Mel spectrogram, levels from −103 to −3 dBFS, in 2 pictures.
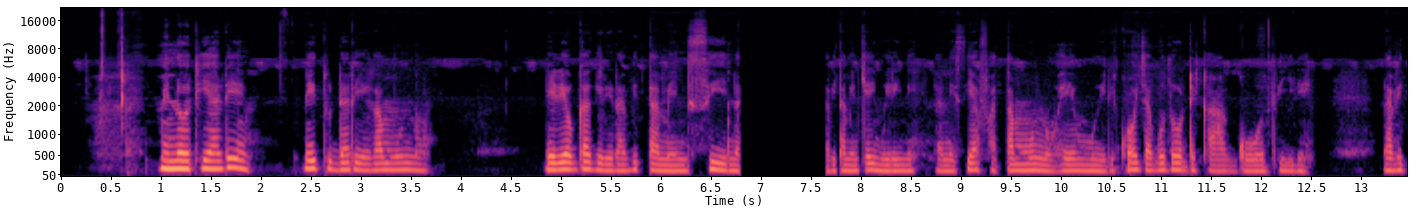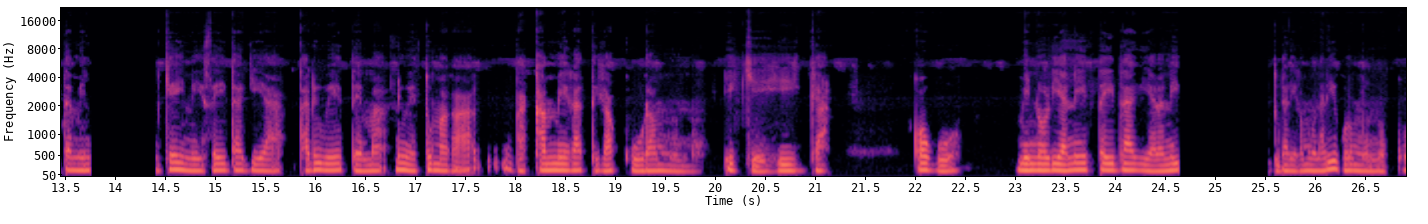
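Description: The speech cuts out three times in a playback stall. Each time the player has most likely run dry of data or had its thread held up, so the output just goes silent mid-flow. The first is from 6.78 to 7.66 s, close to 0.86 s. The second runs 13.74 to 14.42 s, about 0.66 s. The last is right after "mĩnoria nĩteithagia na nĩ", from 24.62 to 25.53 s, nearly 0.89 s.

Each gap is followed by time-compressed catch-up, where the player trims its backlog by snipping out small slices and cross-fading the joins. Pitch stays put, but the talking sounds rushed. After the first and third stalls it's blunt, at double speed, from 7.66 to 8.52 s and from 25.53 to 26.41 s. The middle one is gentler at 1.1 times speed, stretching from 14.42 to 17.42 s, just before "thakame ĩgatiga kũra mũno".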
